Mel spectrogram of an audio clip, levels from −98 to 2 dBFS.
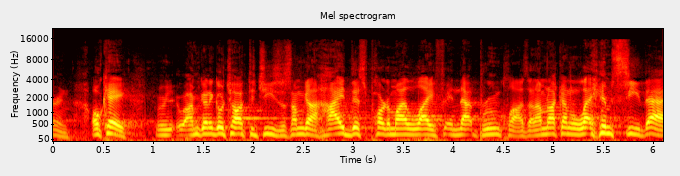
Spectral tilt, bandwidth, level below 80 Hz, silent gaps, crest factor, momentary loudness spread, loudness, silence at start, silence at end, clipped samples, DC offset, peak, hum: -6.5 dB/octave; 16 kHz; -54 dBFS; none; 16 dB; 8 LU; -25 LUFS; 0 s; 0 s; under 0.1%; under 0.1%; -8 dBFS; none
